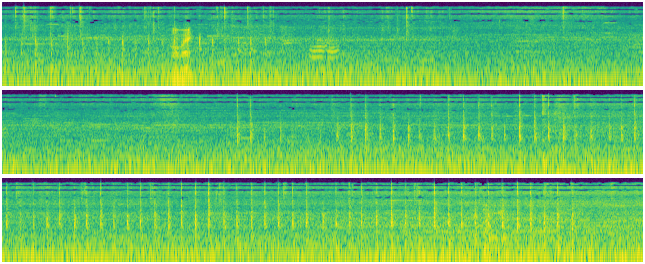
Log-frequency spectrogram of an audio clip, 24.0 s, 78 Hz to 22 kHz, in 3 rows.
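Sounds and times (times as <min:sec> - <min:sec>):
low machine hum: 0:00.0 - 0:24.0.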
